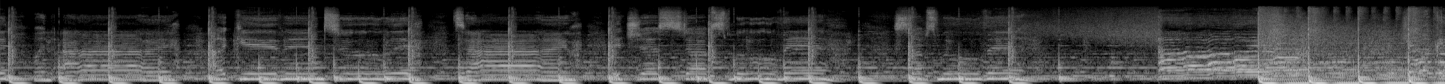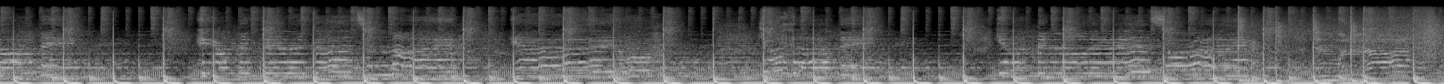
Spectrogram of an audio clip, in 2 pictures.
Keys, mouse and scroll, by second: 0.6 click, 6.3-6.9 drag, 13.8 right click, 16.9 click, 18.1 0, 18.4 Return, 20.6 click, 23.7 scroll up 1, 24.2 middle click, 25.5-25.9 scroll up 1, 25.9-26.5 middle drag.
